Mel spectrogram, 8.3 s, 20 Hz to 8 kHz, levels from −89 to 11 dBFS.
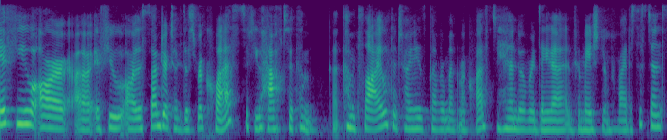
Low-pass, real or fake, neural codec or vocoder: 7.2 kHz; fake; codec, 16 kHz, 2 kbps, FreqCodec, larger model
